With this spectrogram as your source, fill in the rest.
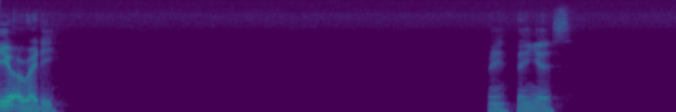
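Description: A man speaks calmly and slowly into a microphone, with long pauses.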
